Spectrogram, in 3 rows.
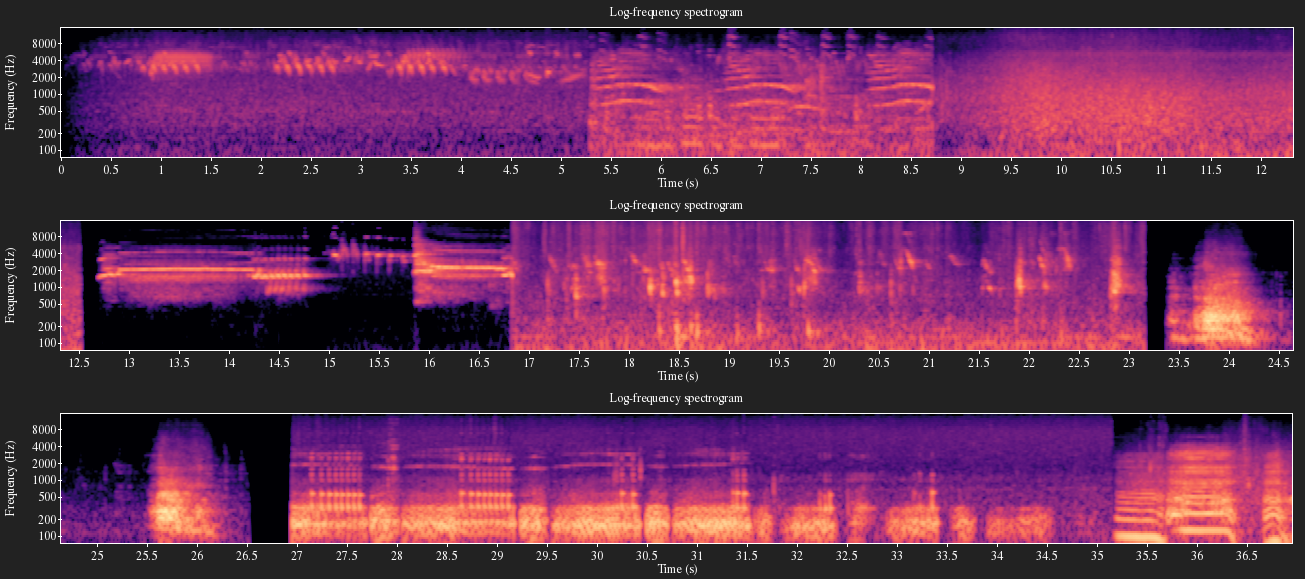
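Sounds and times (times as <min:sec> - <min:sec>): peacock calling: 0:05.2 - 0:08.8, 0:12.6 - 0:23.1
chickens clucking and peeping: 0:17.0 - 0:23.1.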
